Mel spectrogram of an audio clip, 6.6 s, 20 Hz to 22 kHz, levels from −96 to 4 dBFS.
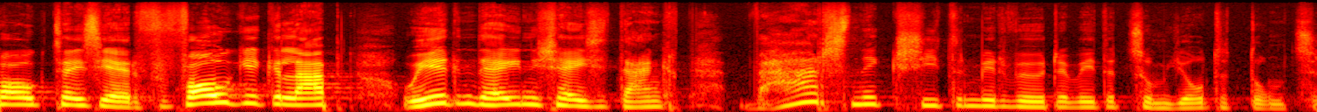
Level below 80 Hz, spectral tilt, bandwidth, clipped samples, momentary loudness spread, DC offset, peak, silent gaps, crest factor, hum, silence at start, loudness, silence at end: -68 dBFS; -4 dB/octave; over 20 kHz; under 0.1%; 16 LU; under 0.1%; 0 dBFS; none; 20 dB; none; 0 s; -21 LUFS; 0 s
